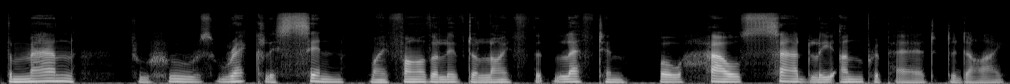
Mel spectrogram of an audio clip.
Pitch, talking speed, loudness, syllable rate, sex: 115 Hz, 120 wpm, -23 LUFS, 3.3 syllables/s, male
